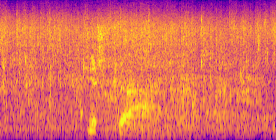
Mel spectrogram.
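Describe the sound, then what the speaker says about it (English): Tap water runs steadily into a sink plugged with a makeshift stopper, a continuous gushing splash close by, with someone speaking briefly over it. "we're going to go ahead and just get the water, not even tepid."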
